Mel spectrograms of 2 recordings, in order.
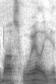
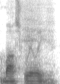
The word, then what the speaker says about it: Boswellia: Yeah, we pronounce it Boswellia, not Boswellia.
